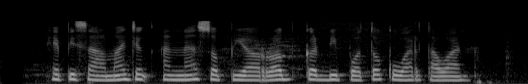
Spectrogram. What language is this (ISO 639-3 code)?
sun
